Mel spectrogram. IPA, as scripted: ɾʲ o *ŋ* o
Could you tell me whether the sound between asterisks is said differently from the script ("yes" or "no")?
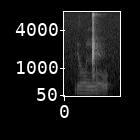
yes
